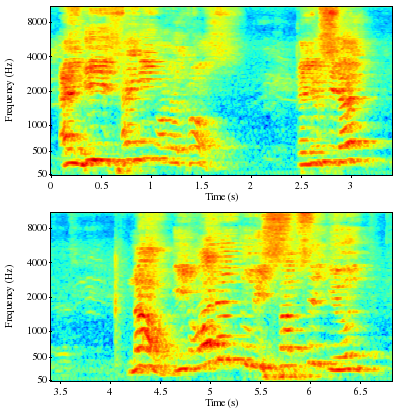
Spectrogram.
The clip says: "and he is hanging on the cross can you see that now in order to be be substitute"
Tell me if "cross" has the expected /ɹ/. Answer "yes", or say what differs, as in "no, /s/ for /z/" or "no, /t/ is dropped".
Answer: yes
